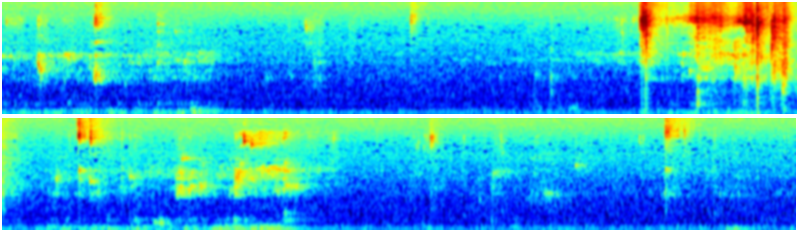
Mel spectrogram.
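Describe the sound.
Chewing and biting white chocolate: a faint cluster of crisp, crunchy bites near the middle, with a few softer mouth sounds before and after. No talking.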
